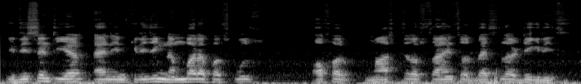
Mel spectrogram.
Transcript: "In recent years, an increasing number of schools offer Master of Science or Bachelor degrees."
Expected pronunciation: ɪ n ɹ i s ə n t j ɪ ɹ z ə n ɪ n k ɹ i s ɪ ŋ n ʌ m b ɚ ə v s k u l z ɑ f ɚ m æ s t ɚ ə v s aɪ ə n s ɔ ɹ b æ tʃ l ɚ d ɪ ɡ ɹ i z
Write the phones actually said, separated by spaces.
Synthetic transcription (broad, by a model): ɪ ɹ i s ə n t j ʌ ɹ ə n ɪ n k ɹ i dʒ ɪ ŋ n ʌ m b ɚ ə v s k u l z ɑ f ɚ m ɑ s t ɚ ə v s aɪ ə n s ɔ ɹ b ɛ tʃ l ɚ d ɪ ɡ ɹ i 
